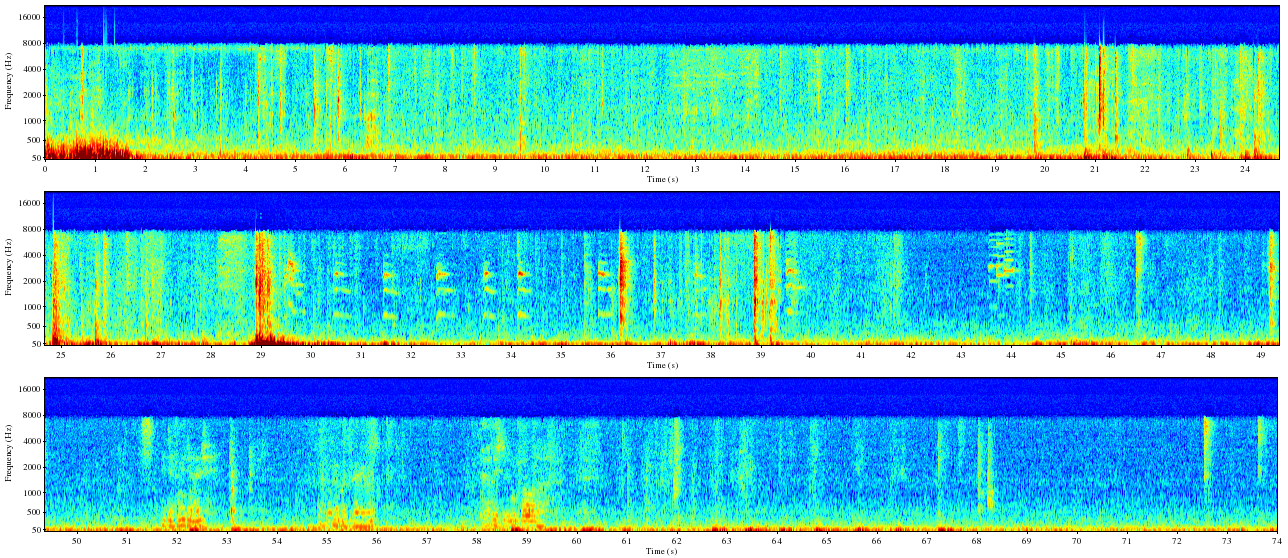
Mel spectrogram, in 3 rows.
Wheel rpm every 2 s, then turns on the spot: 0, 0, 0, 0, 0, 0, 0, 0, 0, 0, 0, 0, 0, 0, 0, 0, 0, 0, 0, 0, 0, 0, 0, 0, 0, 0, 0, 0, 0, 0, 0, 0, 0, 0, 0, 0, 0.
none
